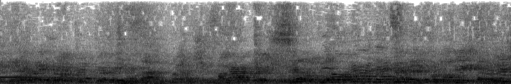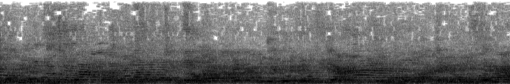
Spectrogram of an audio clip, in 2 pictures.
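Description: Several adults talk over one another.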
